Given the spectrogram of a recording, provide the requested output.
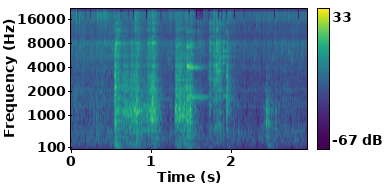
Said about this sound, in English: What I'm doing now, I'm going to add the bay leaf, the onions,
